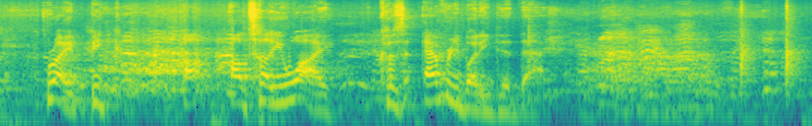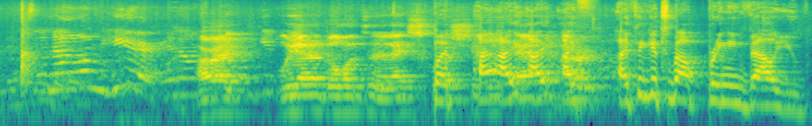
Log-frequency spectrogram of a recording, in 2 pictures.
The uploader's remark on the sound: Just opened a brand new co-working space in NYC called Blueprint + Co. To open the doors he had me join him on stage for a great fireside chat and Q&A.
